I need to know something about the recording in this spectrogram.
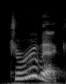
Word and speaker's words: cherubic: God I practiced that I've always said cherubic and people are like that's not how you say it yeah but you're saying it's a cherub it's cherubic I I get the Cherub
